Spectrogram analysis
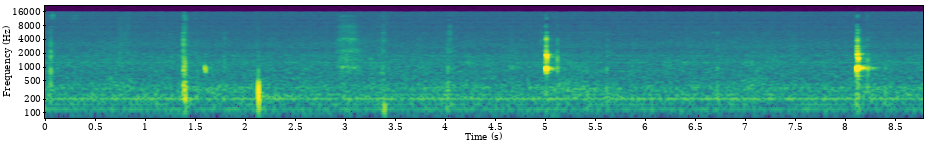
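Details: Baby with hiccups: several sharp, brief hiccup sounds at uneven intervals in a quiet room with a faint steady hum.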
